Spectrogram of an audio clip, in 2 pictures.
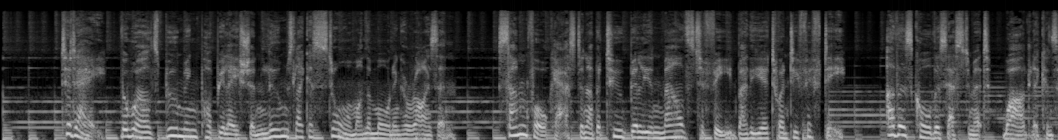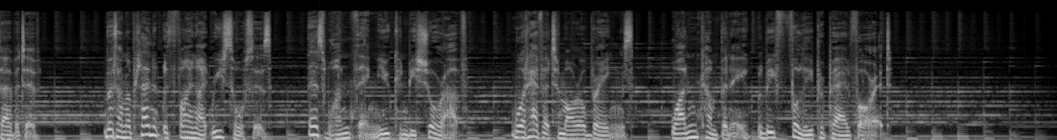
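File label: Future Challenges, Confident and sultry with a raspy timbre that is very reassuring.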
